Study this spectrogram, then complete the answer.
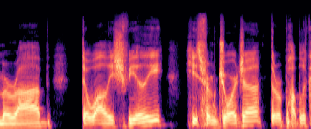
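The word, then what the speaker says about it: Dvalishvili: Dawalishvili. – Got it. – Yeah. Well, because I was saying Dawalishvili, there's no W in there, but that's how you pronounce his name.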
